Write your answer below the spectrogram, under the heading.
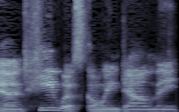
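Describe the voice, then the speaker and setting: Here a woman speaks. Her pitch varies in an ordinary way. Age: 70s. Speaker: daughter of a labor organizer. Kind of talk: interview. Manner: halting, many fillers.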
